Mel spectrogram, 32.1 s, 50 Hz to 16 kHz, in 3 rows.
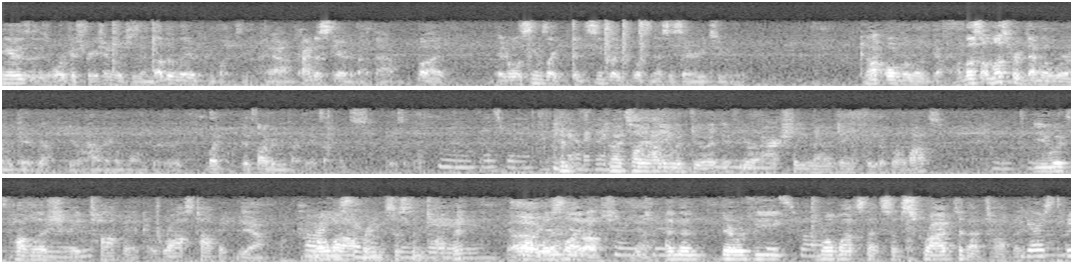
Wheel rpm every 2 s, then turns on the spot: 0, 0, 0, 0, 0, 0, 0, 0, 0, 0, 0, 0, 0, 0, 0, 0.
none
